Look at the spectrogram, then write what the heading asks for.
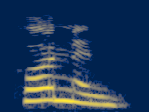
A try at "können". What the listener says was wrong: Konan, richtig.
